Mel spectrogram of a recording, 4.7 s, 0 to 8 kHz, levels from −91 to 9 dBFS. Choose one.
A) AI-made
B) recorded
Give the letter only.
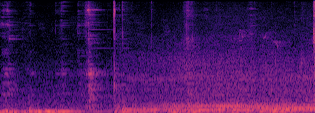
B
